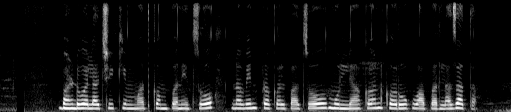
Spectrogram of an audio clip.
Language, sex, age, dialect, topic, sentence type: Marathi, female, 18-24, Southern Konkan, banking, statement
